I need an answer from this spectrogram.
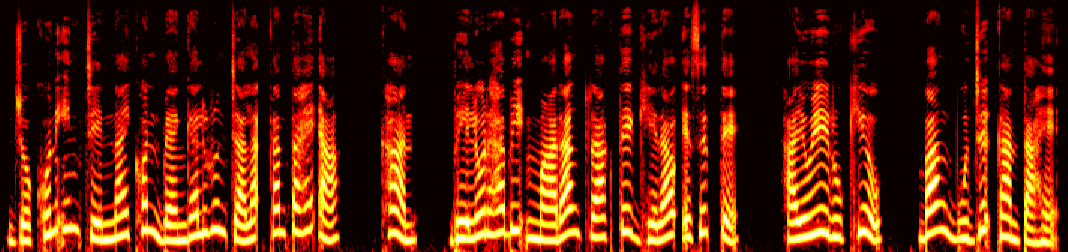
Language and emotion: Santali, fearful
